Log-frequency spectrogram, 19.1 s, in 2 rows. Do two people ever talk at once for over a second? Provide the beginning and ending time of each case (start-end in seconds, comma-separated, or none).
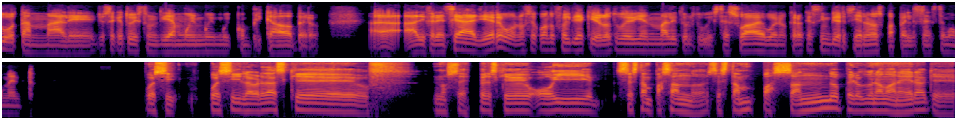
none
